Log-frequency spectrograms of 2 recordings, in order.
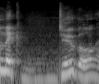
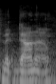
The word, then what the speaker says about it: McDonough: Anyways, but yeah, Neil McDougall. Actually, it's McDonough.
